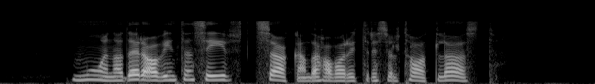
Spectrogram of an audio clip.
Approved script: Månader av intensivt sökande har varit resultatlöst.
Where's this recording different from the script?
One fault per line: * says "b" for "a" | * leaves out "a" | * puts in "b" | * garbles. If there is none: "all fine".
all fine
